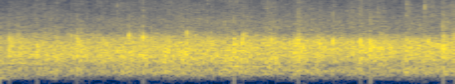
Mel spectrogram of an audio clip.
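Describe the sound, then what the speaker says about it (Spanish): Steady, dense applause from a crowd, loud and continuous throughout without a break. "Muy buen entrevistador, así que un fuerte aplauso para John Summers también."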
